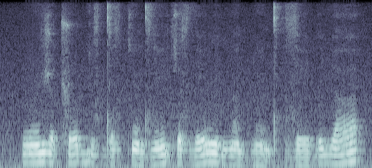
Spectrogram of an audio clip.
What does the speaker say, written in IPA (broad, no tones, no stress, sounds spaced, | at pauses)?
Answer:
w ə̃ ʒ ɐ ʈ͡ʂ o b i z d ɛ z c ɛ̃ d z ẽ c ə z ð e w l i d n ã j b ɛ̃ d | z e b ə ʎ a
